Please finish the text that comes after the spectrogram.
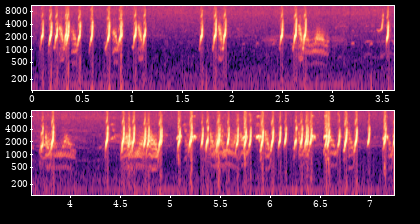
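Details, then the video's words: Quail lure sound for hunting with nets, with dense, rasping, stuttering bursts of notes following one another almost continuously with brief gaps. "بٹیر کی آواز,batair ki awaz, bater ki awaz,quail sound"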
